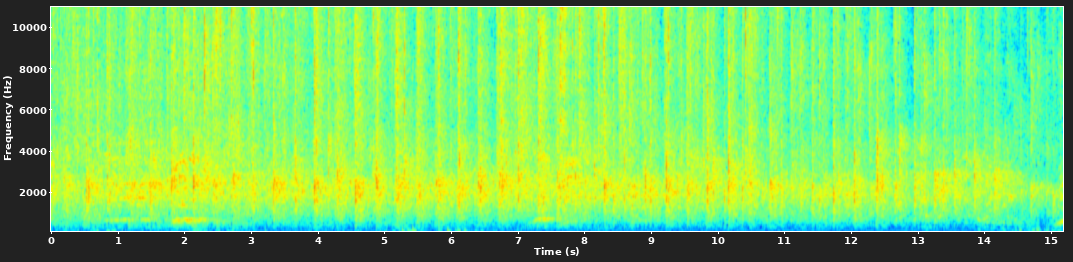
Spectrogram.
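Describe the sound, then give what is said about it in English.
Sustained audience applause for a performer at the end of his set at a monthly show, a dense, steady wash of many hands clapping for about fifteen seconds, with a few brief voices and a low hum faintly underneath. “Clap for him!”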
